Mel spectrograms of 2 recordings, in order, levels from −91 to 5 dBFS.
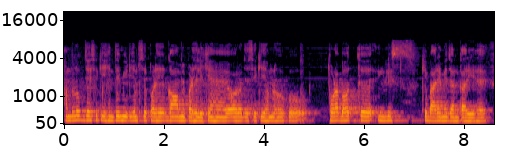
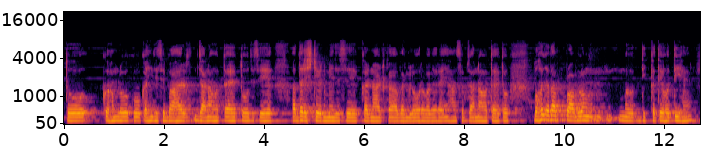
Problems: none marked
